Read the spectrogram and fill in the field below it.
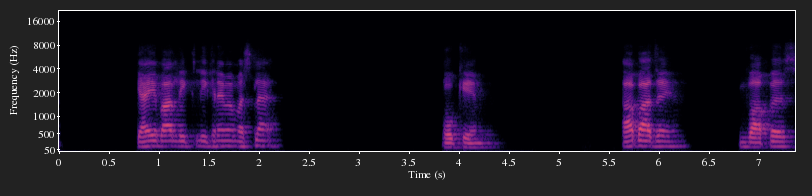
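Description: A young man speaks calmly and clearly into a close microphone, in short bursts with pauses.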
